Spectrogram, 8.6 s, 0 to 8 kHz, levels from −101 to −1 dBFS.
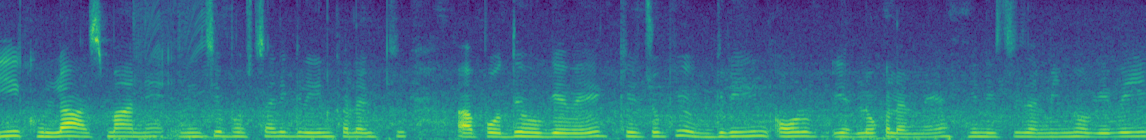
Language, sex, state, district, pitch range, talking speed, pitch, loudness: Hindi, female, Punjab, Fazilka, 220-235 Hz, 165 wpm, 225 Hz, -19 LUFS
